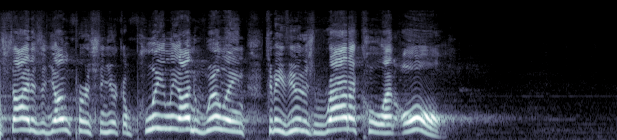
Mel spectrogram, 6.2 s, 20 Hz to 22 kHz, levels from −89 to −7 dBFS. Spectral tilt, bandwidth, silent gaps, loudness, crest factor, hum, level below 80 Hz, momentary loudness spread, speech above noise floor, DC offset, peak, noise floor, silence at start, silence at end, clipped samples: -3.5 dB/octave; 12.5 kHz; none; -17 LUFS; 18 dB; none; -66 dBFS; 11 LU; 50 dB; under 0.1%; 0 dBFS; -66 dBFS; 0 s; 1.65 s; under 0.1%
